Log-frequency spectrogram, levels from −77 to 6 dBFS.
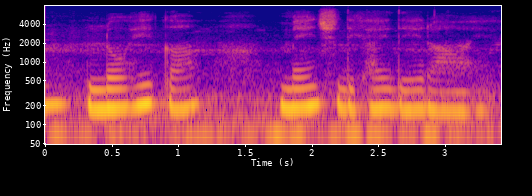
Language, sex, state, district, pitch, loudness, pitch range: Hindi, female, Arunachal Pradesh, Lower Dibang Valley, 185 Hz, -14 LUFS, 180-200 Hz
